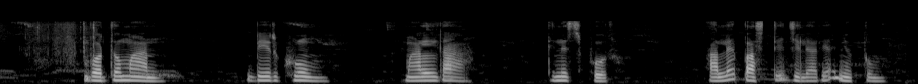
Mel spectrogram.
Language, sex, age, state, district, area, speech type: Santali, female, 30-45, West Bengal, Malda, rural, spontaneous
